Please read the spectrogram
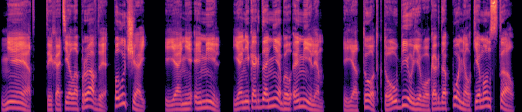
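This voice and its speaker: A man playing an angry young man who shouts back in his own defense. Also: mid-range voice, a little slow, few pauses, dry recording, clean studio sound, lightly acted.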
